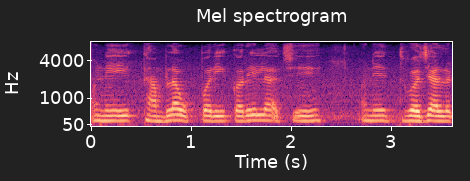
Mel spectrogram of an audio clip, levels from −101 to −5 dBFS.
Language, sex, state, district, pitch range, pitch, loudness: Gujarati, female, Gujarat, Gandhinagar, 185-195 Hz, 190 Hz, -17 LUFS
